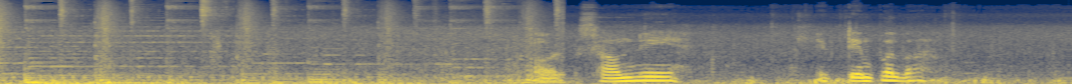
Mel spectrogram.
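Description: A young man talks calmly up close.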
